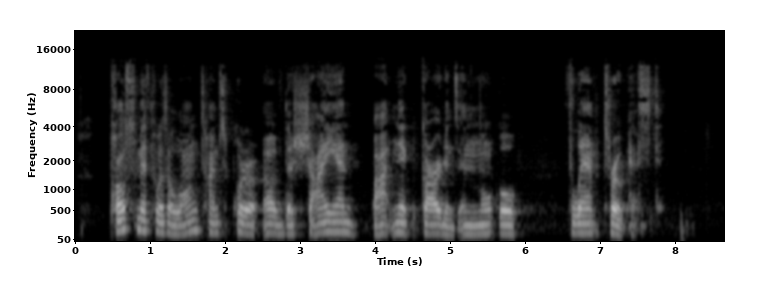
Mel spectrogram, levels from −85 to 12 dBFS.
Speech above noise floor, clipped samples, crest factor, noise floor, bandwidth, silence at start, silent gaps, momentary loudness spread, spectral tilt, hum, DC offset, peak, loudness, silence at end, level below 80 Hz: 45 dB; under 0.1%; 22 dB; -72 dBFS; 13 kHz; 0.45 s; none; 12 LU; -4.5 dB/octave; none; under 0.1%; -6 dBFS; -28 LUFS; 0.85 s; -78 dBFS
